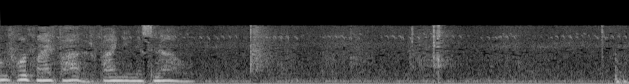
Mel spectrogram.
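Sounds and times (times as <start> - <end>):
speech: 0.0 - 2.0
night sounds: 0.0 - 6.2
garden gate shutting softly: 3.5 - 4.7, 6.0 - 6.2.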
